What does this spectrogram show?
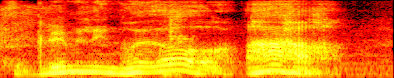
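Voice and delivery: very drawn-out, slow, high-pitched French accent. Showing how people say a word with an accent: French accent. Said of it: "say it with uh, an accent. It's got French".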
